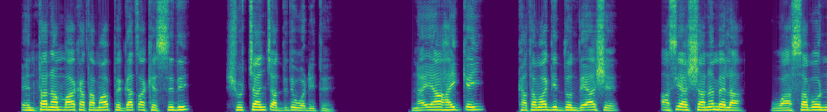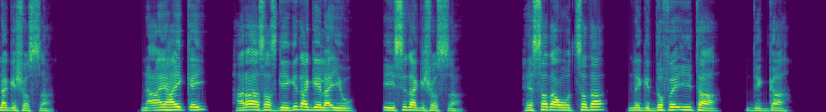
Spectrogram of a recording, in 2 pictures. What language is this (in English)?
Gofa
